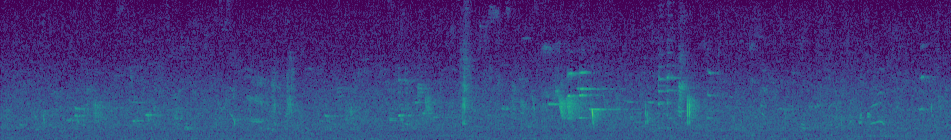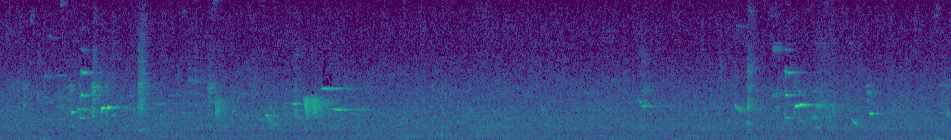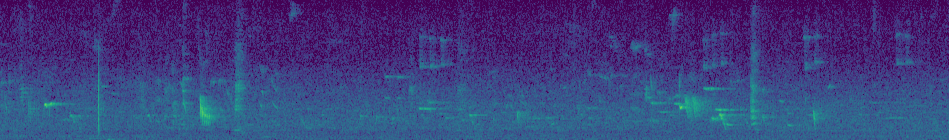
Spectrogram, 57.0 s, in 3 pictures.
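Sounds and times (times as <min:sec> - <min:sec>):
faint background hiss: 0:00.0 - 0:57.0
forest birds calling: 0:00.5 - 0:57.0.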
